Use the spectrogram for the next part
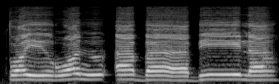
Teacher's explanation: رن کو جلد ادا کریں گے، ظاہر کر کے پڑھیں گے، اس میں غنہ اخفا نہیں کریں گے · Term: اظہار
